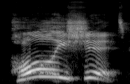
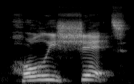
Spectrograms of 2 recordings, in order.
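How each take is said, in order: First: Excited exclamation. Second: Said in the usual way. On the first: Real, not acted. Escalated repeat.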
